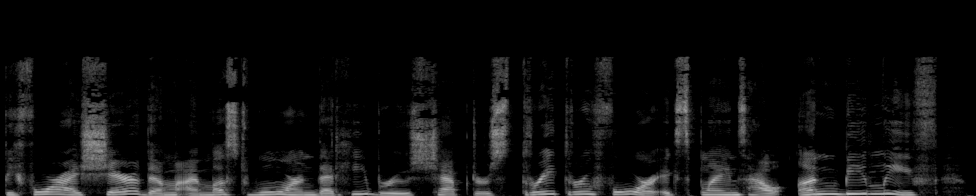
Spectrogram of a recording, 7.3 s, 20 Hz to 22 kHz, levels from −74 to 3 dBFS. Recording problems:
none

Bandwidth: 15.5 kHz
